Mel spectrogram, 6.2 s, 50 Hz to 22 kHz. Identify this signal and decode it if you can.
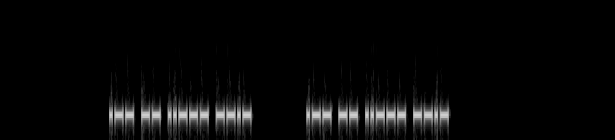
Morse code, heard as a keyed tone, about 41 wpm, 700 Hz. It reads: WM2Q WM2Q
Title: USA Call Signs - 4 Characters - Repeated 2x - 45wpm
